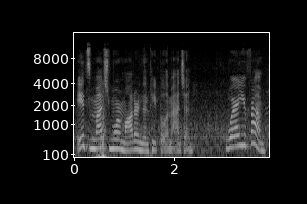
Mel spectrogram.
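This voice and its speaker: A woman's voice: medium pitch, animated, moderate pace, creaky. A woman playing a polite commuter making small talk in a scripted textbook dialogue, with vehicle noise behind her. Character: friendly woman working in the city. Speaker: dialogue actor.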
